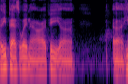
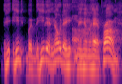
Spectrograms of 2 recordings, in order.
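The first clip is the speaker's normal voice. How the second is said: ordinary talk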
